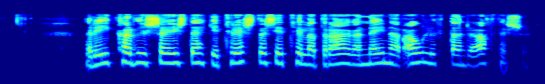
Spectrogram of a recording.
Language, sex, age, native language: Icelandic, female, 60-69, Icelandic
